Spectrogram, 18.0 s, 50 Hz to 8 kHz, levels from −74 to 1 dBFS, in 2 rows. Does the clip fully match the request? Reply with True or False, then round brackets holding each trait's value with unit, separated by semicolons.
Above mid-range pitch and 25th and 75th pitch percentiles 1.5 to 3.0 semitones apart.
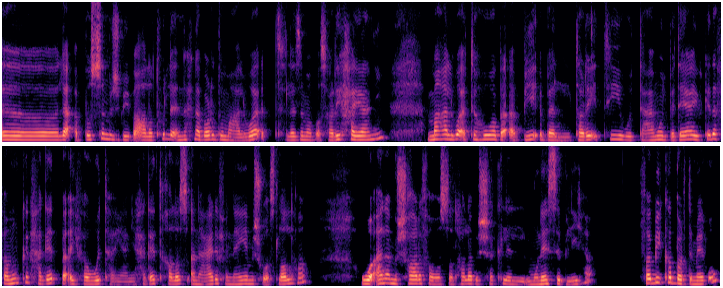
True (210 Hz; 2.7 semitones)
